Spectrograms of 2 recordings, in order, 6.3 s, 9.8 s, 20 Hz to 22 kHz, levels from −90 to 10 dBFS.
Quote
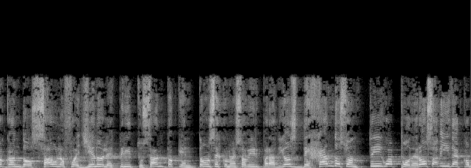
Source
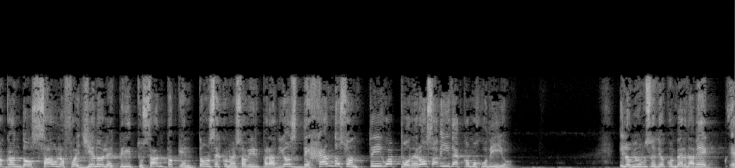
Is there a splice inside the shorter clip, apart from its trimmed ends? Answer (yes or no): no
